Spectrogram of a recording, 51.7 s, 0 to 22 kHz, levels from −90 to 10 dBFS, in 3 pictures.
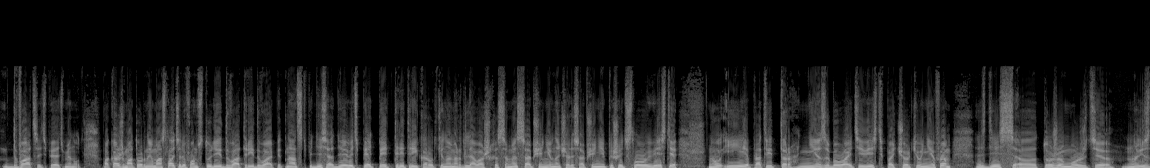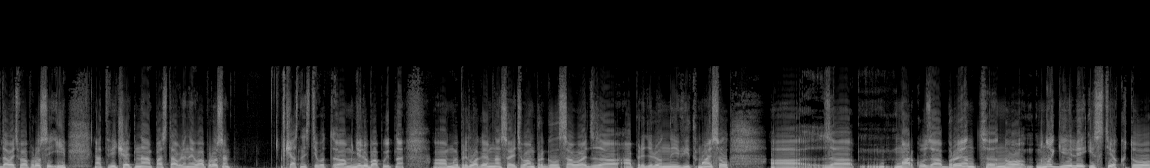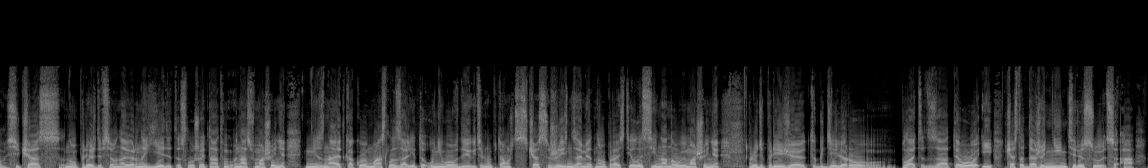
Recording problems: distortion; slight; 10 dB below the speech

